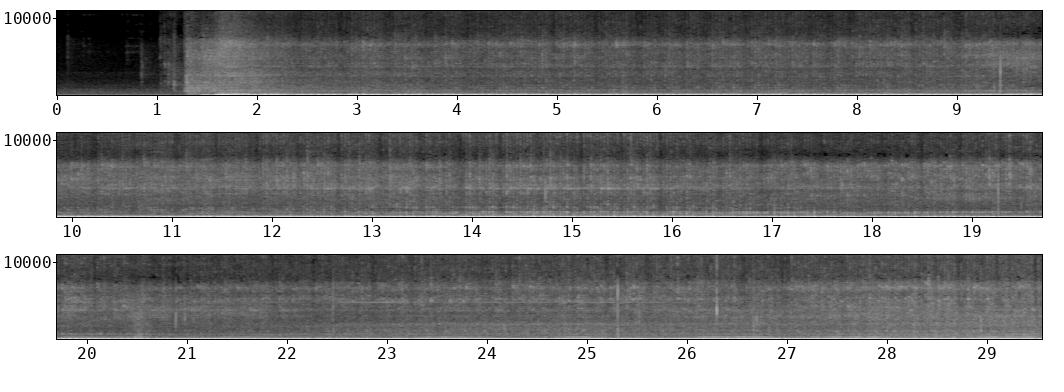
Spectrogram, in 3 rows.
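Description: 1973 Datsun 240Z's inline-six, fed by side-draft carburettors, fires up quickly about a second and a half in, then settles into a steady idle.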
